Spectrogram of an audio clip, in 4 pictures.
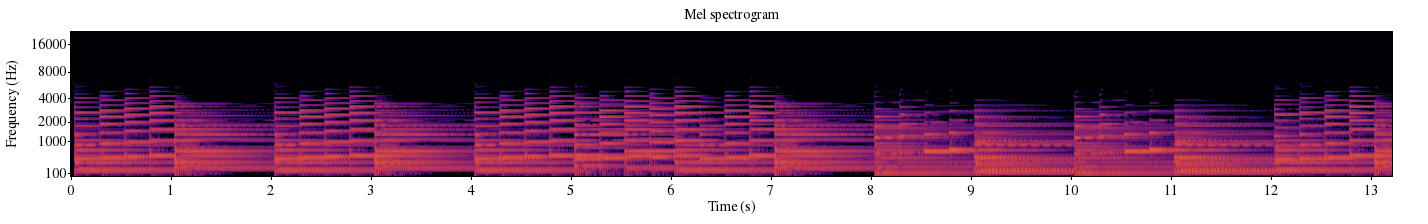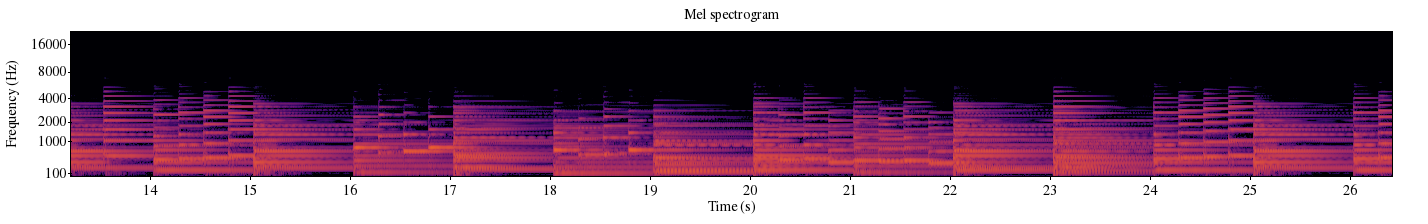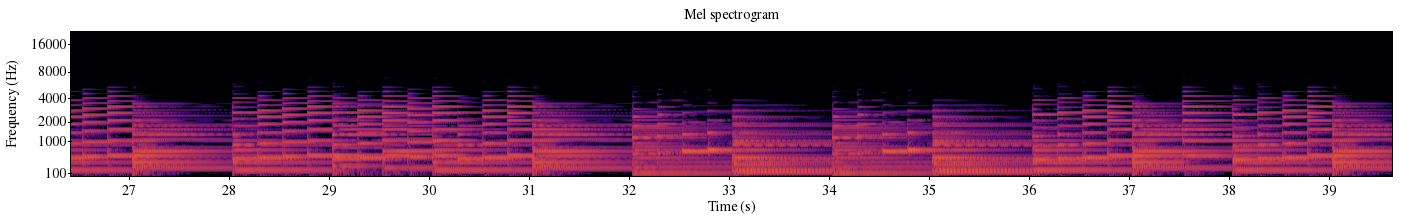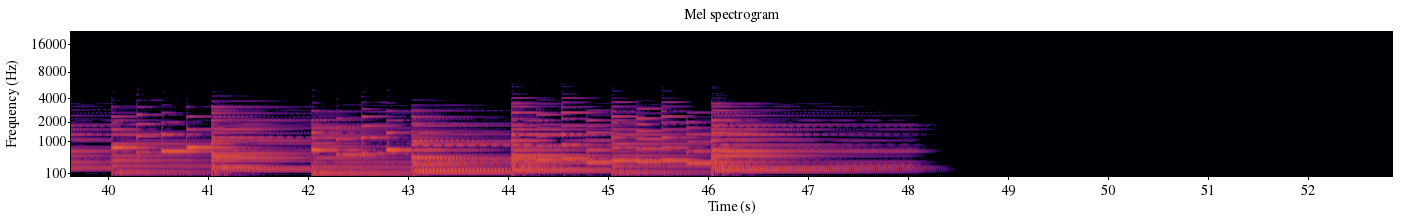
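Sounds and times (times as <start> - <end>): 
blues piano accompaniment in F major: 0.0 - 48.2.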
